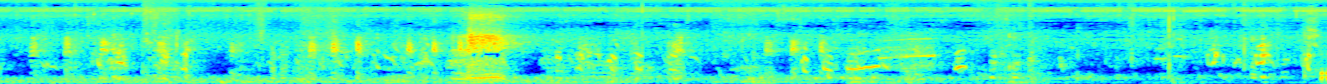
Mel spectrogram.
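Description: Chickens clucking and calling on a farm, a steady scatter of soft clucks over constant insect-like hiss, with one brief louder squawk partway through; no speech.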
